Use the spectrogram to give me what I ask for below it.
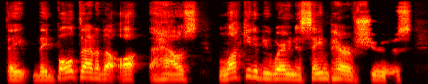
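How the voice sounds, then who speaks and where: A man hosting a podcast interview, talking in a loose, rambling way. He often restarts and corrects himself and slips in jokes while setting up long questions. His pitch is average for a man. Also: a little mellow. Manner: rambling, self-correcting, jokey. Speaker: podcast host. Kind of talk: conversational interview.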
